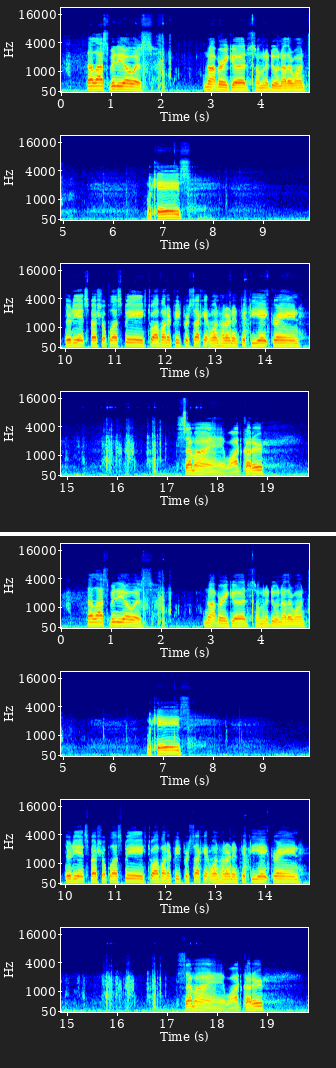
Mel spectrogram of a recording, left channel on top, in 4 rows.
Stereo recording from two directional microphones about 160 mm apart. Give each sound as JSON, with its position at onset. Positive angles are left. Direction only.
{"t": 0.5, "sound": "a man's voice", "side_deg": 50}
{"t": 0.9, "sound": "speech", "side_deg": 70}
{"t": 6.6, "sound": "speech", "side_deg": 55}
{"t": 9.9, "sound": "speech", "side_deg": 20}
{"t": 11.9, "sound": "speech", "side_deg": 40}
{"t": 15.7, "sound": "a sound", "side_deg": 60}
{"t": 16.0, "sound": "a sound", "side_deg": 40}
{"t": 17.2, "sound": "speech", "side_deg": 35}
